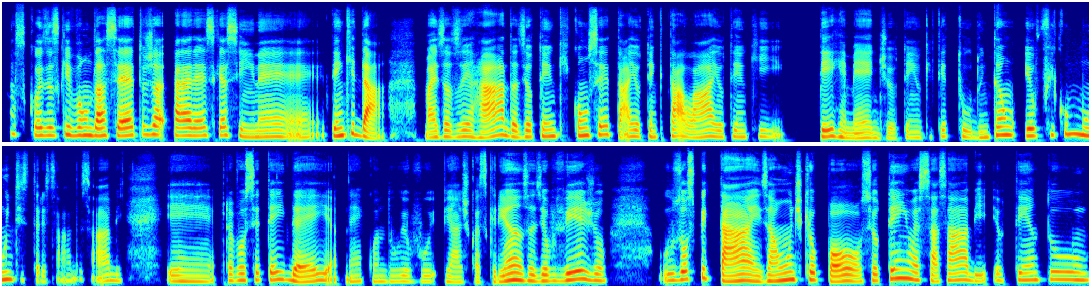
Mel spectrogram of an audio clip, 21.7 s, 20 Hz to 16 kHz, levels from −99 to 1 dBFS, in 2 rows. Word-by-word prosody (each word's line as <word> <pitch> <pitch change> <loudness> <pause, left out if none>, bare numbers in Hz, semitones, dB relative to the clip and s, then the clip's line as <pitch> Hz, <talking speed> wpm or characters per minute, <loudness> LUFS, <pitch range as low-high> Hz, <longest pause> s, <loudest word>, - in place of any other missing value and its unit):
as 240 -3 -11
coisas 200 -1 0
que 220 +1 +1
vão 200 0 +2
dar 195 -1 +7
certo 200 +3 +4
já 220 -1 +3
parece 195 0 +3
que - - -2
assim, 185 -6 -3
né, 160 -1 -3 0.2
tem 190 0 +4
que 235 +4 0
dar, 200 - +4 0.4
mas 150 +2 -2
as 160 -1 -2
erradas 165 +2 +1
eu 160 -1 0
tenho 175 +1 -1
que - - -21
consertar, 205 +1 0
eu 170 - -1
tenho 165 0 -6
que - - -23
estar - - +1
lá, 155 +3 0
eu 160 - -4
tenho 160 -1 -7
que 165 -3 -11 0.3
ter 170 -1 +3
remédio, 135 -4 -5
eu - - -12
tenho 145 +2 -11
que 155 - -23
ter 170 +2 -10
tudo, 145 -4 -7
então 210 +8 +1
eu 185 0 +4
fico 215 +5 -7
muito 205 -4 +2
estressada, 160 +4 -14
sabe. 165 -3 -8 0.4
Eh, 150 -1 -4
pra 165 - -5
você 175 +2 -2
ter 190 +1 0
ideia, 165 -3 +1
né, 150 - -7
quando 150 0 -10
eu 150 - -7
vou 145 +1 -11
e 155 - -16
viajo 135 -3 -8
com - - -11
as - - -11
crianças, 160 +3 +2
eu 160 - +2
vejo 175 +1 +3 0.5
os 175 +1 -4
hospitais 170 - +3
aonde 175 +5 +3
que 195 - 0
eu 190 - +3
posso 155 -2 +2
eu 165 - +1
tenho 225 +3 +3
essa, 180 -5 -1
sabe, 175 -1 -1
eu 165 - -9
tento, 190 0 -2
170 Hz, 195 wpm, -24 LUFS, 155-195 Hz, 0.5 s, dar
